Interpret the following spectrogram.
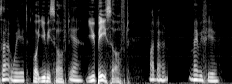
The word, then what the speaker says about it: Ubisoft: the safety line with all of their stuff ubisoft yeah that's how you say it as well isn't it ubisoft ubisoft yeah it's weird some people pronounce that weird well ubisoft yeah you be soft i don't maybe for you my feelings nice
